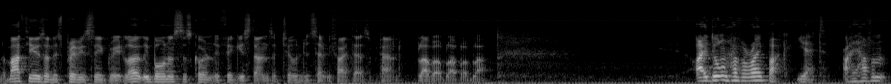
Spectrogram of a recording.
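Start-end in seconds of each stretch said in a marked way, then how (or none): 4.2-4.9 much lower, bored mumble; dismissive blah. Real, not acted. Skipping the boring transfer text, dismissive. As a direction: brush off the rest.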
